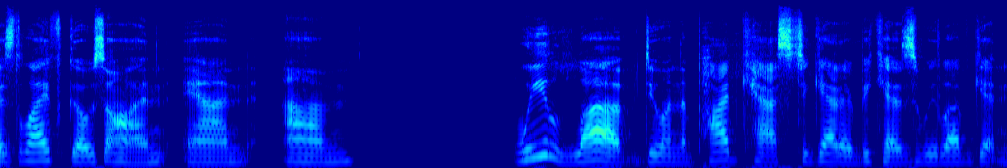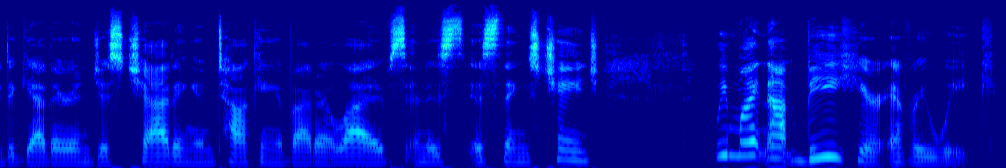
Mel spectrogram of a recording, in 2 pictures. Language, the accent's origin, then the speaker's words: English; Longview, Washington, United States; growing up in Longview, Washington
